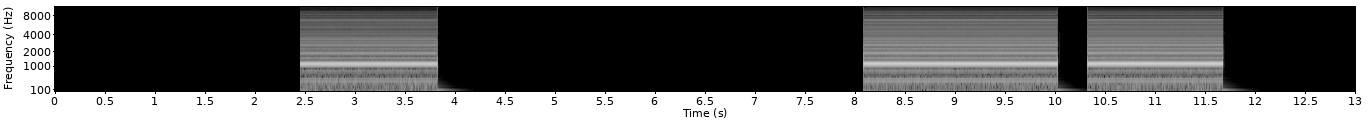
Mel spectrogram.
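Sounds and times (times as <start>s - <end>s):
electronic alarm buzzer beeps: 2.5s - 3.9s, 8.1s - 11.8s.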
